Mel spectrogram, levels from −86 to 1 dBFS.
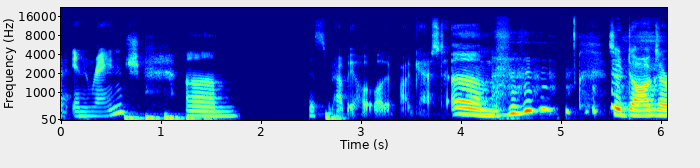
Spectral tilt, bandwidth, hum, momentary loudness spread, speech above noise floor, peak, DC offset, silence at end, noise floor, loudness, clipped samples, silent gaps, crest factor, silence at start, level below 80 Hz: -5.5 dB/octave; 16 kHz; none; 21 LU; over 60 dB; -12 dBFS; under 0.1%; 0 s; under -90 dBFS; -29 LUFS; under 0.1%; 1.79-2.48 s, 3.34-3.39 s, 4.99-5.04 s; 18 dB; 0.1 s; -54 dBFS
